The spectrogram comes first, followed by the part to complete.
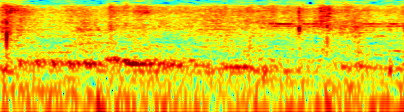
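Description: Domestic pigeons cooing softly.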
